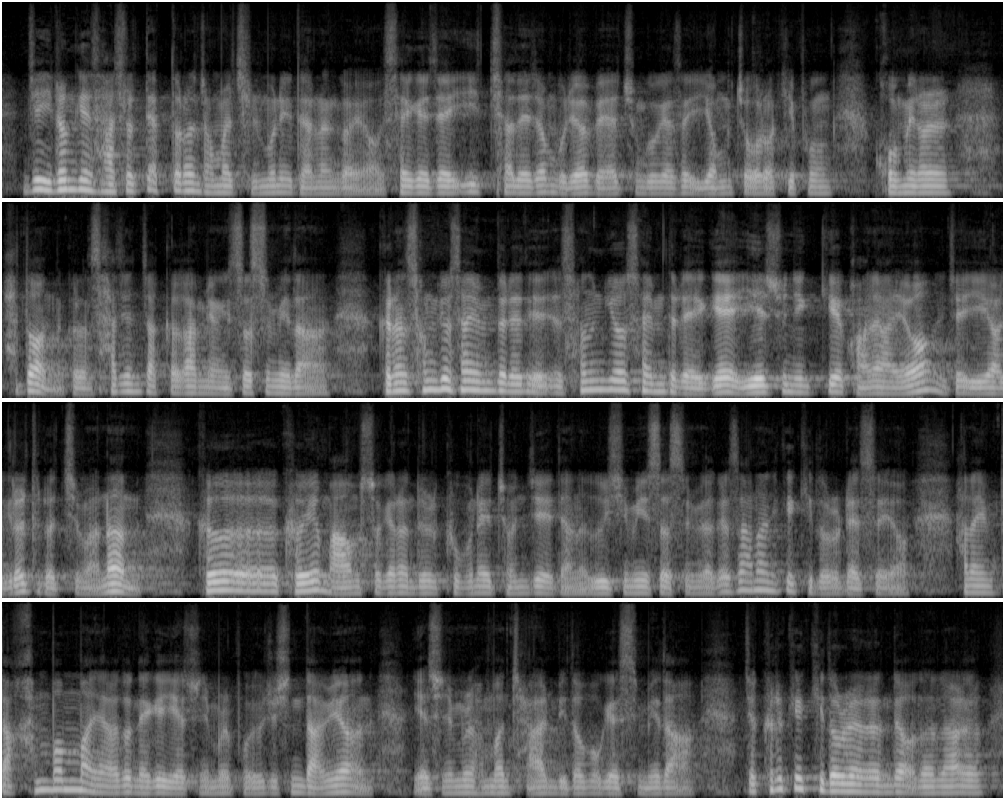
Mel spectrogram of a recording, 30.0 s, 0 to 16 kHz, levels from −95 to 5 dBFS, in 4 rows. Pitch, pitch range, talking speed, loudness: 115 Hz, 110-135 Hz, 360 characters per minute, -27 LUFS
